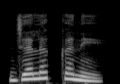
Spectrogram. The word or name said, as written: ಜಲಕನೆ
